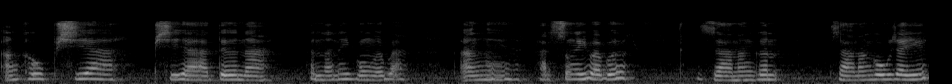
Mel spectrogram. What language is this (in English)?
Bodo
